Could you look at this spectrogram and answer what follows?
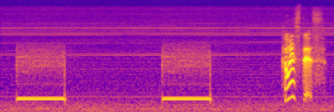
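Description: A phone in the video game Nancy Drew: The Shattered Medallion sounds two steady, even beeps, then a quick run of warbling dial tones near the end, clean and close.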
